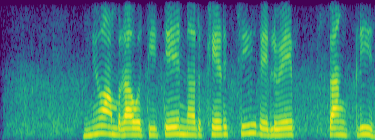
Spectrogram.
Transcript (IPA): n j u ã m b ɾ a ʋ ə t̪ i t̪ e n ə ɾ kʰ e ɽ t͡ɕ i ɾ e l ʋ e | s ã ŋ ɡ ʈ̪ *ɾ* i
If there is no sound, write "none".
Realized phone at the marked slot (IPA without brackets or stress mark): l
